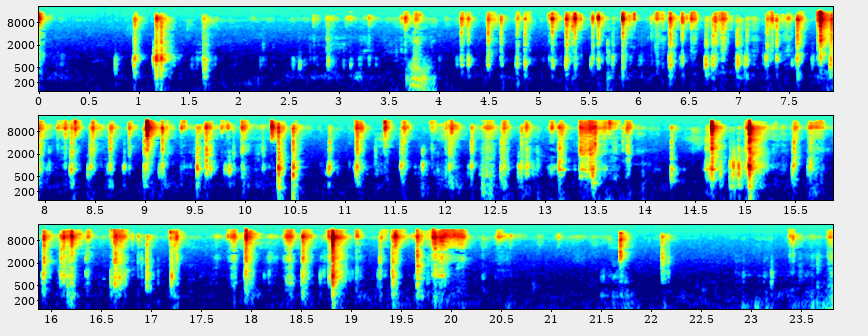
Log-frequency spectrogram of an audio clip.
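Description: Screwdriver driving a small screw through a plastic dustpan's handle socket into a broom handle: a faint, rapid, irregular run of short clicks and scratchy creaks from about four seconds in to about twenty seconds in.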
